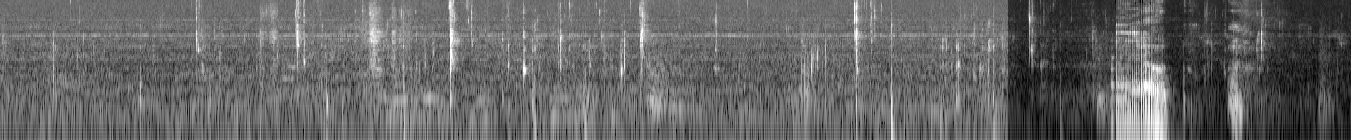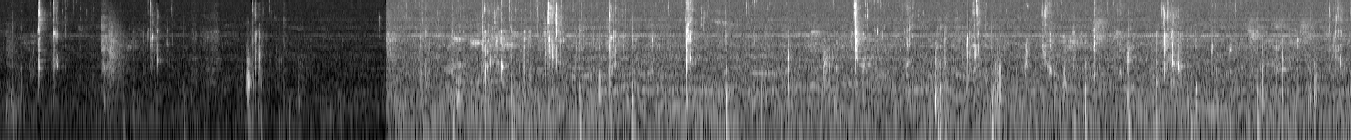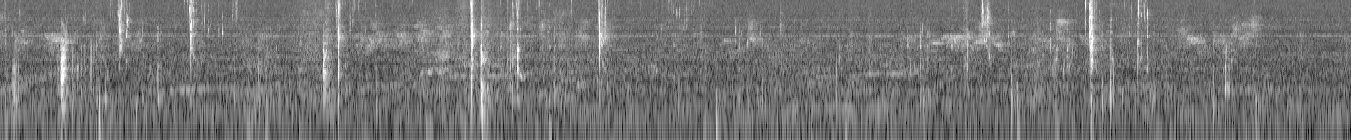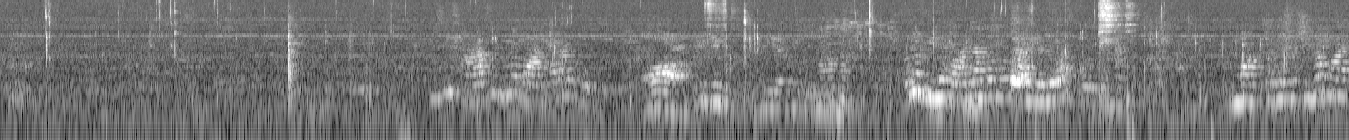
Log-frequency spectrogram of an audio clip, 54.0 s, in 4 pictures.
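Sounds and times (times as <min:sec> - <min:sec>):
wet chewing with lip-smacks: 0:01.4 - 0:07.2, 0:07.8 - 0:10.7, 0:11.8 - 0:14.2, 0:14.9 - 0:16.4, 0:17.7 - 0:30.9, 0:36.1 - 0:39.7, 0:40.9 - 0:42.8
low mouth sound: 0:11.1 - 0:12.7.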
